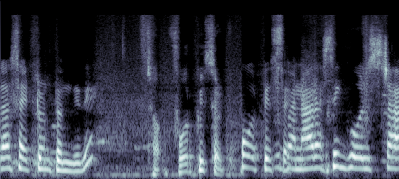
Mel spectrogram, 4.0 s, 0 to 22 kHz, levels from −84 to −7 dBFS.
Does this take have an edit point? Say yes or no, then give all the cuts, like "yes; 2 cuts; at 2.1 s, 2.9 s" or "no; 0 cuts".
yes; 1 cut; at 2.8 s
